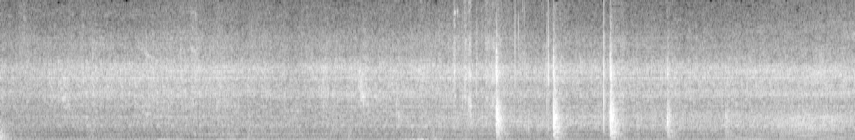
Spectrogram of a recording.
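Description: A steady low mechanical hum, with a dull thump about four seconds in and then four sharp clicks and taps of the crack-repair tool being fitted to the windshield glass.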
